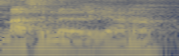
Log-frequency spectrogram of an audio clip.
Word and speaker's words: Massimiliano: It's Massimiliano. Oh. So like SS.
